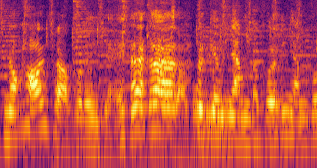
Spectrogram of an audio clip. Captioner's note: laughing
